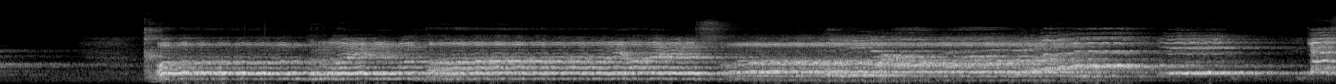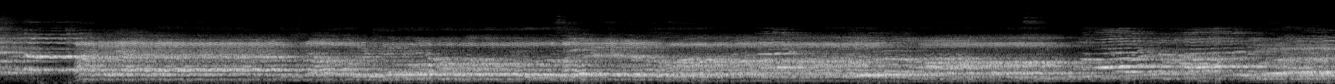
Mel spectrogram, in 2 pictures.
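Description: Operatic singing of an aria extract: a trained voice sings long held notes that change pitch. It comes in sharply about a second and a half in after a near-silent pause, with a short break about halfway through.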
